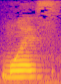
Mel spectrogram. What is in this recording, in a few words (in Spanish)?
"mues", Silabas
